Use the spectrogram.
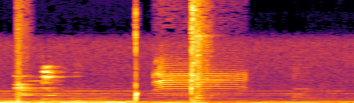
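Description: A goat in a puzzle game bleats in a couple of short, nasal calls as the first goat is obtained, with sharp clicks between them and a steady background hum underneath.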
